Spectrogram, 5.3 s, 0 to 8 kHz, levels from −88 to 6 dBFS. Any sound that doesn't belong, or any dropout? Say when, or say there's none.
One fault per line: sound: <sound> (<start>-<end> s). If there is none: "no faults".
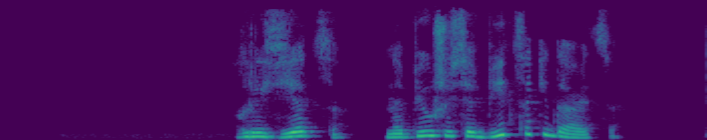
no faults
